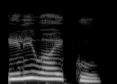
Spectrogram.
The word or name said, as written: ಇಳಿವಾಯ್ಕು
